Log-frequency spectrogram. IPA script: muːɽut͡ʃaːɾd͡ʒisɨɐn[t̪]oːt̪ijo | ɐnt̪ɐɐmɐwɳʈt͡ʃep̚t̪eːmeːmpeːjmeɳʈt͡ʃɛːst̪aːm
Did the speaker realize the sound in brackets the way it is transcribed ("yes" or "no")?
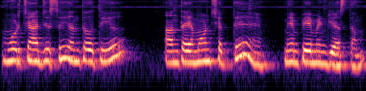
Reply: yes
